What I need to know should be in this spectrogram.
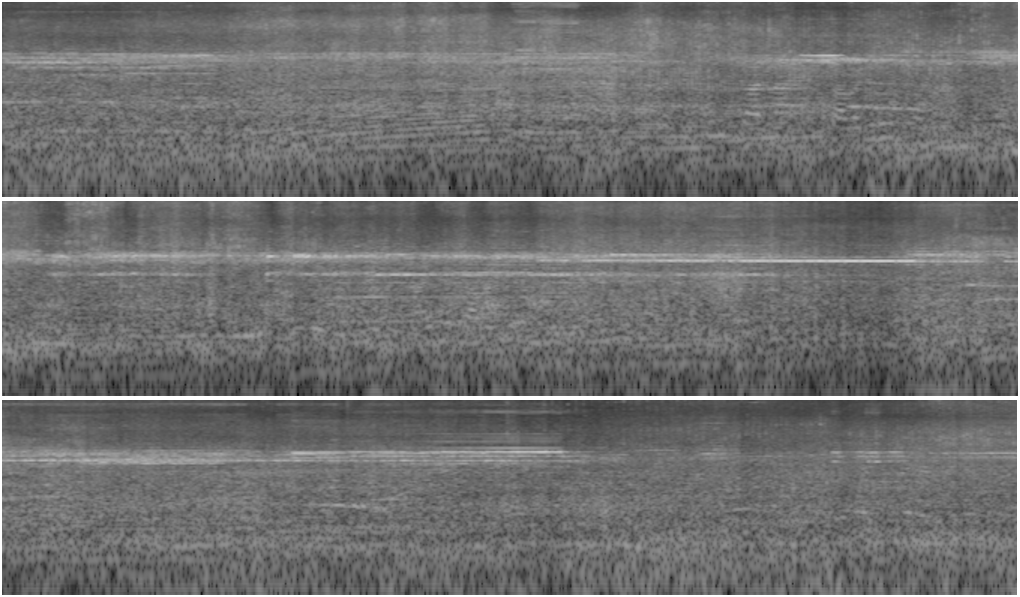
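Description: Motorcycle engines rumble and pass close by.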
